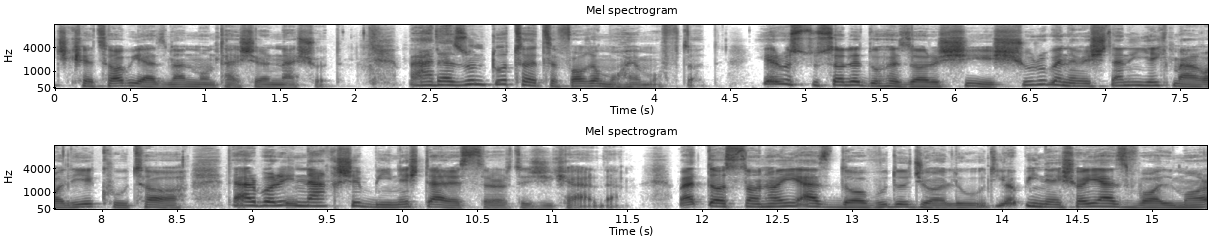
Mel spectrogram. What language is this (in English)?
Persian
